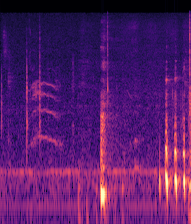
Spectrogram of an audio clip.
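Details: A female cat meowing: one faint drawn-out meow with a wavering tone near the start, then soft scattered sounds and a short run of quick, louder chirps toward the end, over a steady low hum.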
